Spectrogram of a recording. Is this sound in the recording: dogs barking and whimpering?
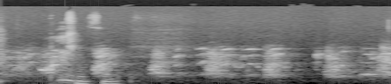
yes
